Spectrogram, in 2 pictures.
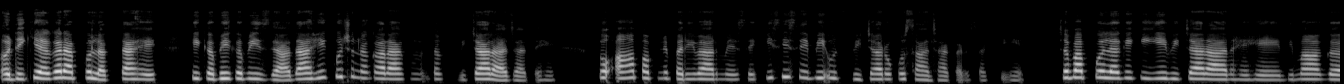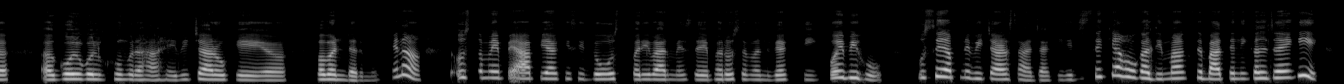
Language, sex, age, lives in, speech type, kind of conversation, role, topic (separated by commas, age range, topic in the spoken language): Hindi, female, 25-29, India, conversation, advice, advisor, मैं बार-बार वही नकारात्मक आदतें क्यों दोहराता/दोहराती हूँ?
